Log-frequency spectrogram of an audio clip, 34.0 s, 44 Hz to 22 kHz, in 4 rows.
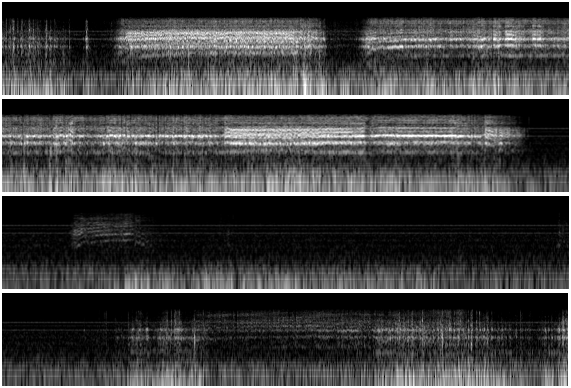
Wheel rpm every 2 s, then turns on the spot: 20, 150, 70, 150, 160, 160, 160, 150, 10, 0, 0, 0, 0, 0, 10, 10, 20.
28-34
